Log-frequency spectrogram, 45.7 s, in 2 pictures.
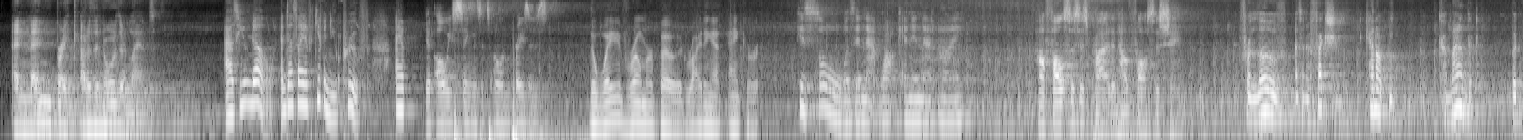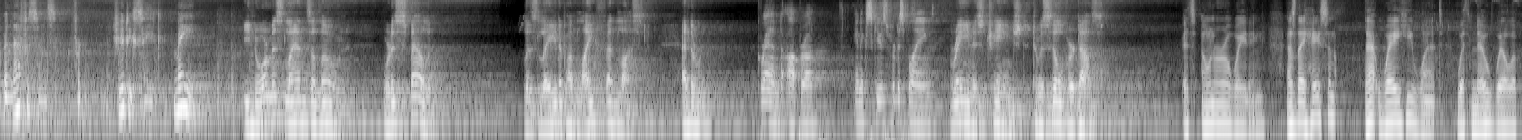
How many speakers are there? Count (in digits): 7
